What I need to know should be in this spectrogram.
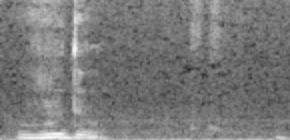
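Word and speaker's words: Vodou: The Lion in the tribe of Judah, the root of David, root work, aka voodoo. VODU. Not VOODOO, none of that. VO apostrophe DU. Voodoo. That's how it's pronounced.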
